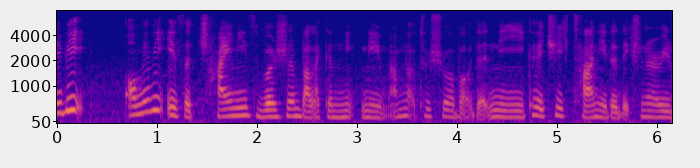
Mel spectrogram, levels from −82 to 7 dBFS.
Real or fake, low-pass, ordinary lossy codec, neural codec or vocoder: real; 7.2 kHz; none; none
